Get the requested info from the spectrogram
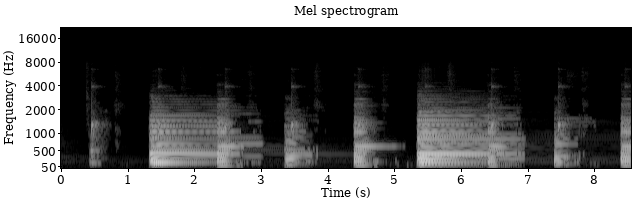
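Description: Piano duet accompaniment in D-flat major, chords played at a slow, steady tempo of about one per second. Some chords are held for about two beats, and each dies away before the next is struck.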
